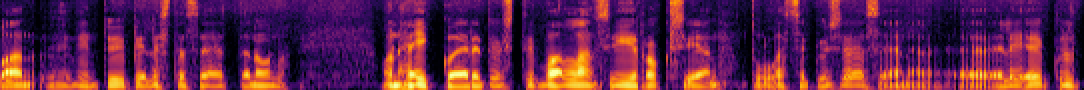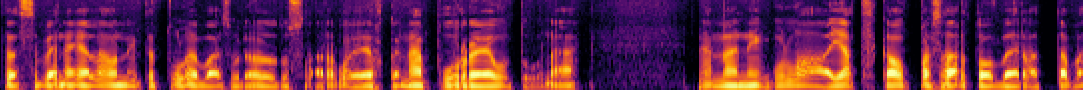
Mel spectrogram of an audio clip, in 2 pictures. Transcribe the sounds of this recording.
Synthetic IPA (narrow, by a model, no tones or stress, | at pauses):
ɑ̰ːnhyʋint̪yːpilːist̪æseet̪ːænononheikːoeɾit̪yise̥st̪iʋʋɑlːɑnsiːroksiḛnt̪ṵlːḛsːɑkyseːsḛːn̰ḛlikylt̪æsːæʋenæjælːæonniːt̪æt̪uleʋɑisuːdḛot̪et̪usɑ̰rʋo̰jɑjohkɑnæːpureut̪ṵːnæ̰ː | næmæniːŋkulɑːjɑt̪kɑupːɑsɑːrt̪oːʋʋerːɑt̪ːɑʋɑ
